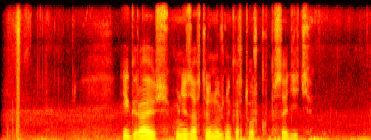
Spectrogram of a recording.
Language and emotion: Russian, sad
